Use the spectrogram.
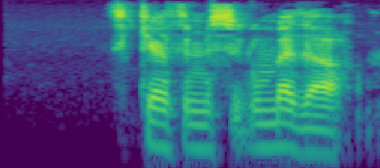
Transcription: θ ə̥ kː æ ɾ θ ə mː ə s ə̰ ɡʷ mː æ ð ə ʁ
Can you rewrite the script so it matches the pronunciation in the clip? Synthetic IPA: θ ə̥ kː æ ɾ θ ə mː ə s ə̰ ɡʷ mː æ ð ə ʁ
